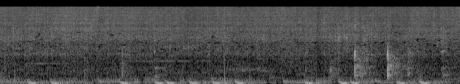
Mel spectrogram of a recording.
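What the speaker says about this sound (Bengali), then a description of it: "পেঁয়াজগুলোকে আমি ভালো মতো লাল করে ভেজে নেব" Onions fry in a pan for a potol curry with a steady loud sizzle, while a spatula scrapes and taps in a repeated rhythm and a couple of sharper clinks come near the end.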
